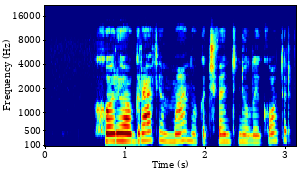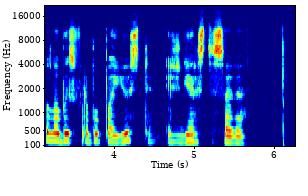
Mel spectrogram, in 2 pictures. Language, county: Lithuanian, Kaunas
